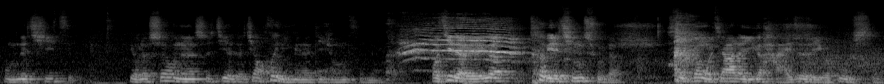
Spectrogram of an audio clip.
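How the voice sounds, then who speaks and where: A man's voice: medium pitch, lively intonation, quick pace. A man preaching a testimony in a conversational storytelling way, often turning to the listeners with asides. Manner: conversational storytelling, frequent "you know" asides. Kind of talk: sermon testimony. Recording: echoey hall, mic at a distance, faint noise.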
